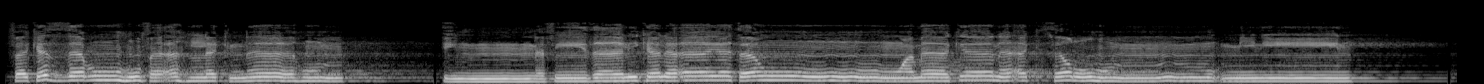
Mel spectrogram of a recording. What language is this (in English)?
Arabic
